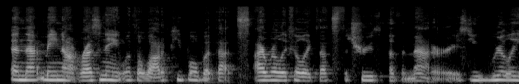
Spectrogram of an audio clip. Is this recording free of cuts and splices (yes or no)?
yes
